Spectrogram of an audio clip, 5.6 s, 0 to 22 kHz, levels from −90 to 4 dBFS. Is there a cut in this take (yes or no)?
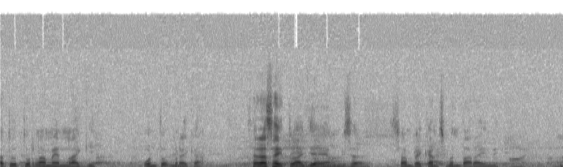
no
